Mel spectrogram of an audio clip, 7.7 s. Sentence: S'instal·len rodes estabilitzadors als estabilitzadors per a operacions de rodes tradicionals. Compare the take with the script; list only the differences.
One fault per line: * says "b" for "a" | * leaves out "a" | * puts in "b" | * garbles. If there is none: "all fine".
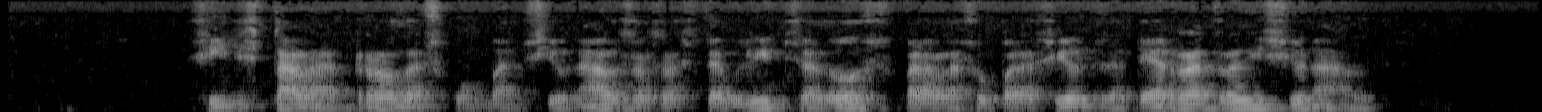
* says "convencionals" for "estabilitzadors"
* puts in "les"
* says "terra" for "rodes"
